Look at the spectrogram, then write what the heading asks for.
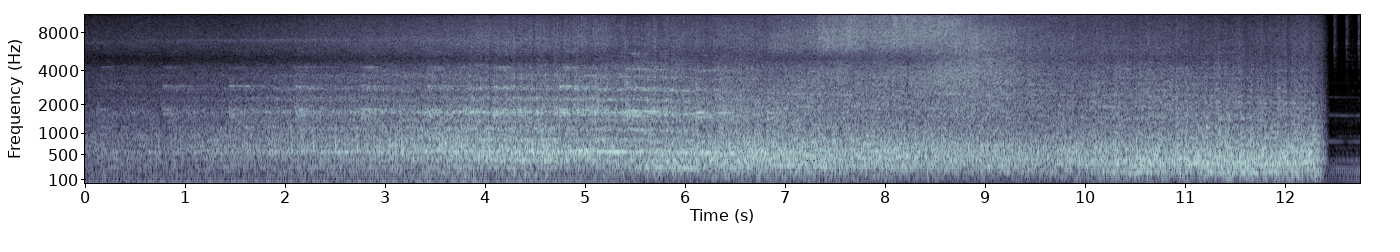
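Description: MBTA work train led by MP36PH-3C and F40PH-2C diesel locomotives passing close by: locomotive engines and wheels running on the rails, growing louder as the train approaches, then holding loud and steady as the cars go past. The sound cuts off abruptly near the end.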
